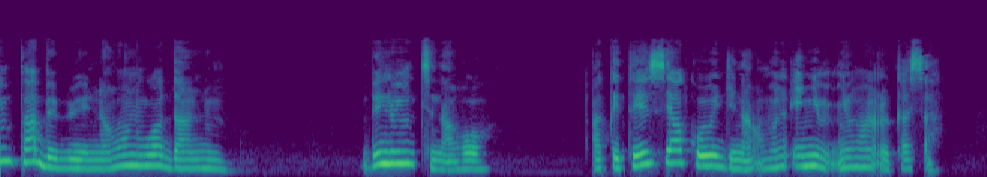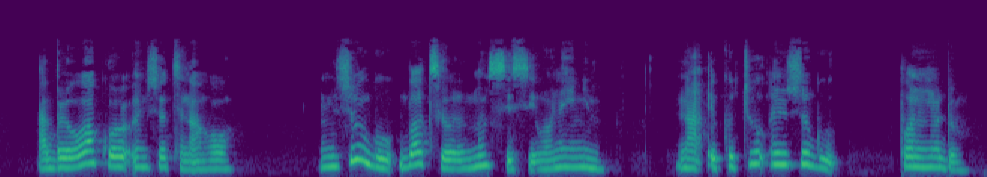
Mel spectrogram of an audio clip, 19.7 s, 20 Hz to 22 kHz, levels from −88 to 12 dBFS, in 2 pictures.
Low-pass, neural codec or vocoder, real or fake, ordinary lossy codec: 9.9 kHz; codec, 24 kHz, 3 kbps, HILCodec; fake; MP3, 48 kbps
